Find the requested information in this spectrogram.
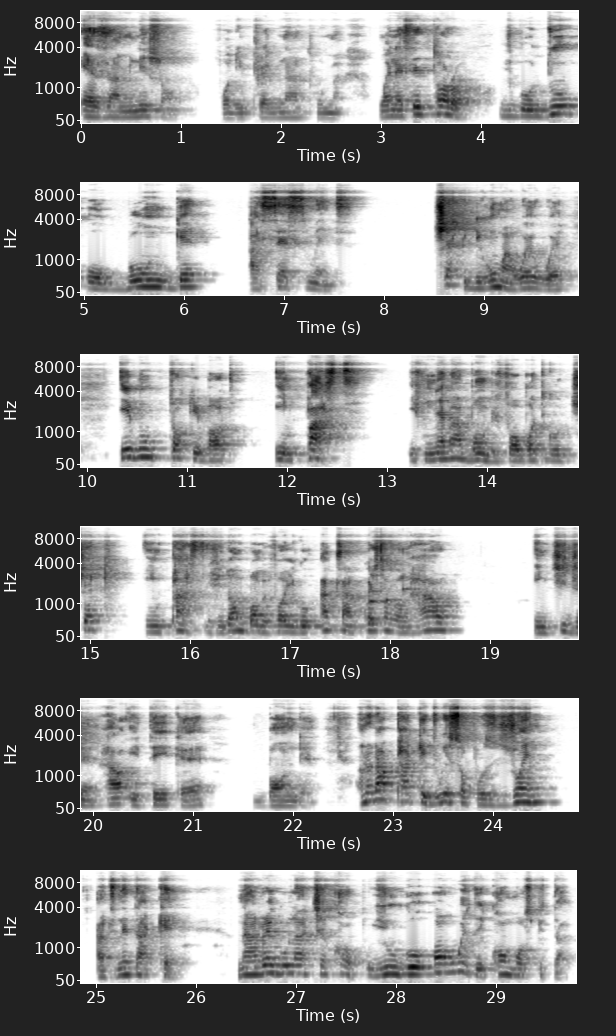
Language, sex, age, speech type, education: Nigerian Pidgin, male, 30-45, spontaneous, tertiary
